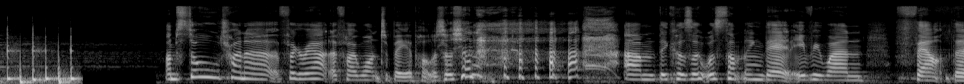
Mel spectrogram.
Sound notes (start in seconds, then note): 4.7 laughs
